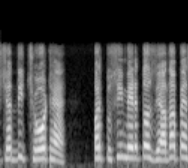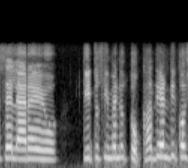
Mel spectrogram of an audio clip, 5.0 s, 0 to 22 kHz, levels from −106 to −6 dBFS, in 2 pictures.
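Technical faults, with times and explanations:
3.76 s to the end of the clip, AMR rate drop: right after "ਲੈ ਰਹੇ ਹੋ ਕੀ" the speech turns rough, raspy and synthetic, with no gap and no loss of bandwidth. Up to that point the HD Voice sound is clean, consistent with the top AMR-WB rate near 23.85 kbit/s. The abrupt harshness points to the network forcing the codec down to its lowest mode, about 6.6 kbit/s, which leaves fewer bits for the vocal tract model and more for error protection.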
